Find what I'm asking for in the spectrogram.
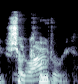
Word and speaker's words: charcuterie: Am I pronouncing that correctly? – Charcuterie. That's you can be fancy with these charcuterie boards furniture, and more.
